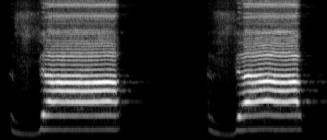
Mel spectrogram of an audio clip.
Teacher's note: زا، زا میں سیٹی لائیں گے اور اس کے اوپر ایک نقطہ ہوتا ہے اور یہ زبان کی نوک اور دونوں دانتوں کے اندرونی کنارے سے ادا ہوتا ہے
